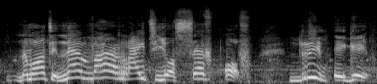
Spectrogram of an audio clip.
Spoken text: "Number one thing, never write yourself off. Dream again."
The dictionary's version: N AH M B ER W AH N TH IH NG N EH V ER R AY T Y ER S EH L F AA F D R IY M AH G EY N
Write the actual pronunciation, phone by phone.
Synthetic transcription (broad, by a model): N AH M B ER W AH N T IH N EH V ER R AY T Y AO S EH L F AA F D R IY M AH G EY N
